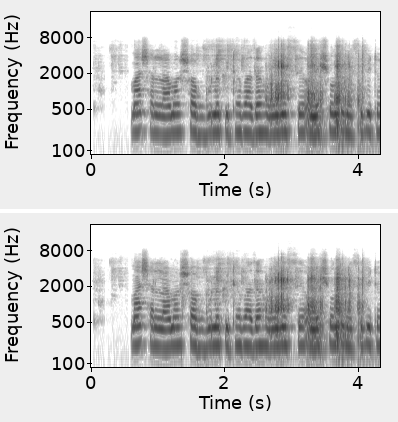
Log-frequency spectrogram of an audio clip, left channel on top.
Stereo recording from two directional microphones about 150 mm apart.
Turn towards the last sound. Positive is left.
turn(degrees=15)  # may be behind; listen again after turning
